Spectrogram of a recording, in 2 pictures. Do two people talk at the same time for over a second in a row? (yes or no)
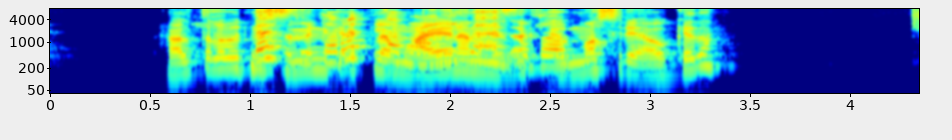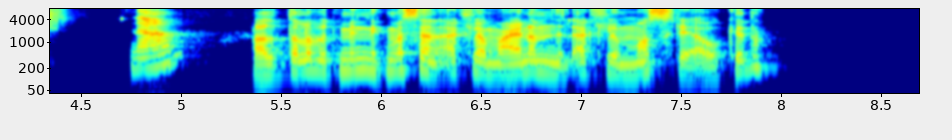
yes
